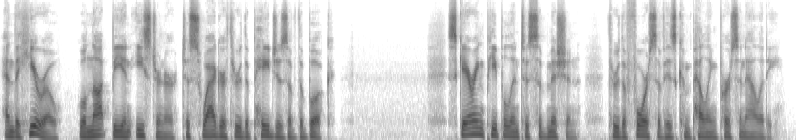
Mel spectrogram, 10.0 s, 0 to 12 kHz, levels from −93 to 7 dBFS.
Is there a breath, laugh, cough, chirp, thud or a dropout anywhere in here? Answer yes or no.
no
